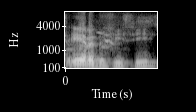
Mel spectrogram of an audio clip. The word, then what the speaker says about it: Eredivisie: Eredivisie, right? How is that pronunciation, brother? – That's great. It's Eredivisie. So your pronunciation is almost the same.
